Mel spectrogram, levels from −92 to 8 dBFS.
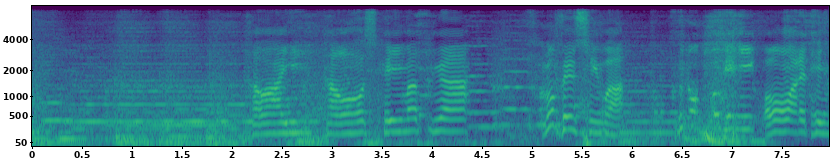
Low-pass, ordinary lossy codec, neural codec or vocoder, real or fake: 7.2 kHz; none; autoencoder, 48 kHz, 32 numbers a frame, DAC-VAE, trained on Japanese speech; fake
